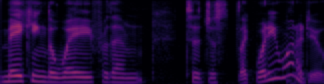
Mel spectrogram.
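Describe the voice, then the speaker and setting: In an unremarkable speaking voice, a woman with a fairly low pitch and an American accent talks with fairly even intonation on a very clean recording with a silent background. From Mexico and Texas. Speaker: wildlife research scientist. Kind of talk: interview conversation.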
